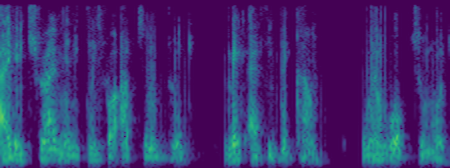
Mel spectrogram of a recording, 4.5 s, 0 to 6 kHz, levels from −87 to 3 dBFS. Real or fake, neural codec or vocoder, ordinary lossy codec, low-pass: fake; codec, 16 kHz, 4 kbps, X-Codec, HuBERT features, trained on general audio; none; 5.4 kHz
